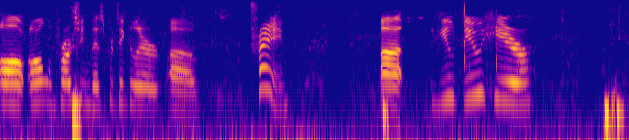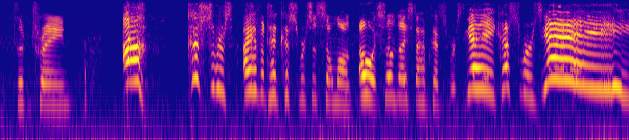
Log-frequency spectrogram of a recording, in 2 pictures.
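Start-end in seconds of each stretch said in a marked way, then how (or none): 9.4-15.7 cheerful happy robot voice, higher. Voicing the train greeting approaching customers: cheerful medical robot voice. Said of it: "Kind of like the same voice that you heard from a certain medical robot".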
